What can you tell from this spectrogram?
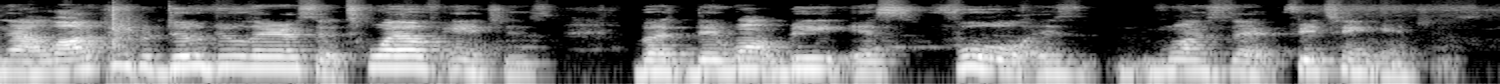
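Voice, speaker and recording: In a room with audible echo, a woman talks in a Southern accent. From US South, South Carolina. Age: 40s. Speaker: crafter. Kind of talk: live craft tutorial. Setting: livestream on camera.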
